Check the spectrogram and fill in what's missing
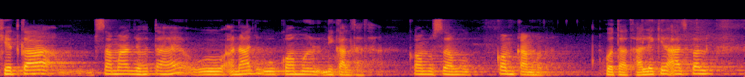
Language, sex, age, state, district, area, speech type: Hindi, male, 18-30, Bihar, Samastipur, rural, spontaneous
